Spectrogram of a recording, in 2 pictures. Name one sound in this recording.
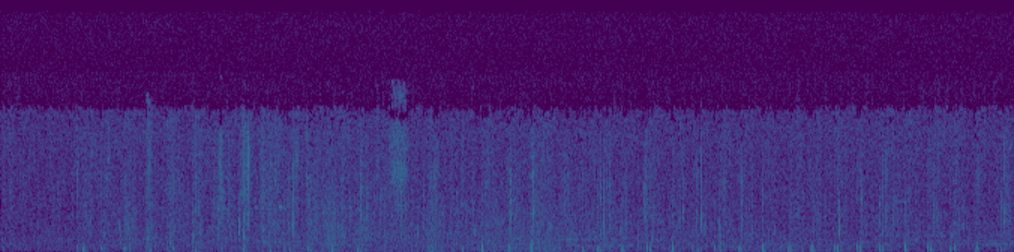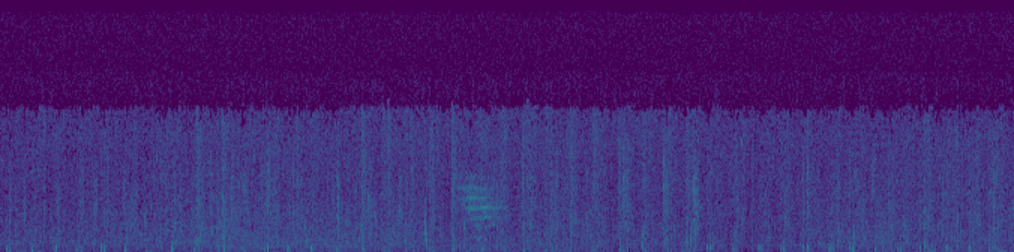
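Footsteps tap quickly on stone pavement.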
